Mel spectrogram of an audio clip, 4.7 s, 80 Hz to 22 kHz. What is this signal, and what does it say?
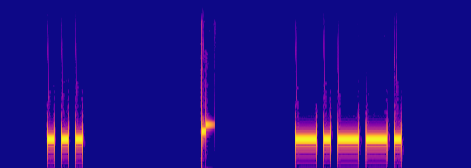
Morse code, heard as a keyed tone, about 17 wpm, 700 Hz. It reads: S <KN>
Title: Single Character (Letter:Number:Punctuation:Prosign) 17wpm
